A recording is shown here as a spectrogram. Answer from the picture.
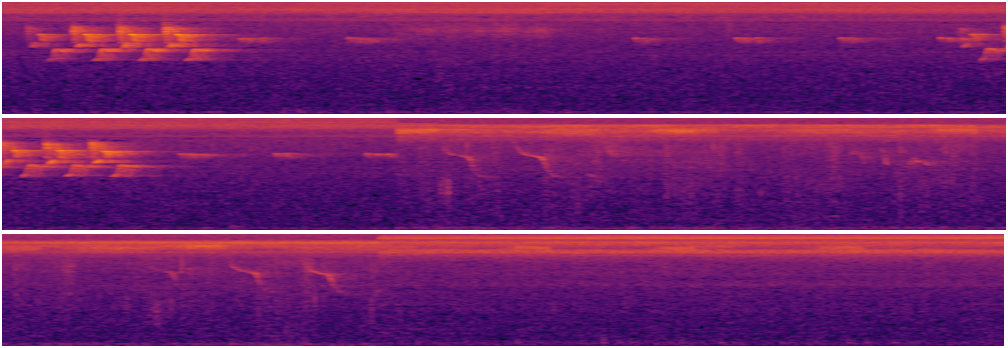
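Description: A bird calls twice, seven seconds apart, each call a quick run of four notes, with softer short notes repeated in between. From about ten seconds in, insects buzz steadily at a high pitch, and thin falling chirps come and go over it.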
